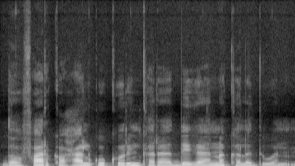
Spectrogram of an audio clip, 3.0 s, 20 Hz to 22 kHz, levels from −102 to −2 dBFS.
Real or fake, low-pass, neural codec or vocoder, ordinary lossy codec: real; none; none; none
